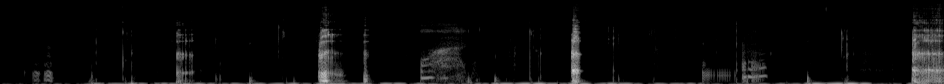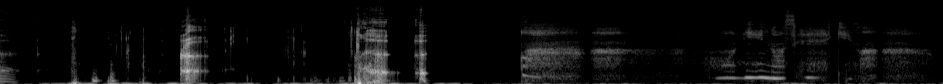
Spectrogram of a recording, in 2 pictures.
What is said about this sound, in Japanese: 連続して大きいゲップは出せないの。ごめんね。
